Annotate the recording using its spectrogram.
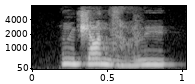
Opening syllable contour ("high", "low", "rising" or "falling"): high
